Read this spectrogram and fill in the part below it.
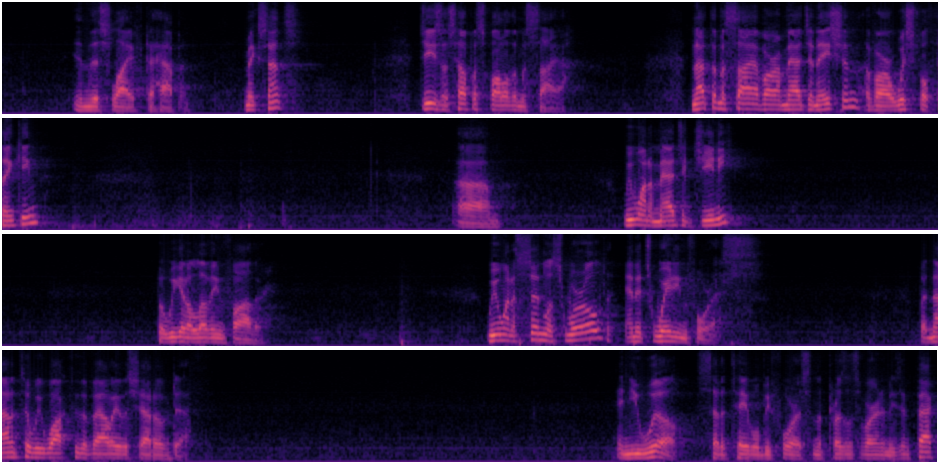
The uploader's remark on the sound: Originally preached on June 14 2015 at The Firehouse Church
